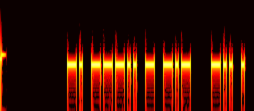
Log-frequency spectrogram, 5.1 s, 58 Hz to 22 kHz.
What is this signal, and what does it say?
Morse code, heard as a keyed tone, about 20 wpm, 700 Hz. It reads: N8TK DE
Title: USA Callsign DE Callsign - 4 Characters - 20wpm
